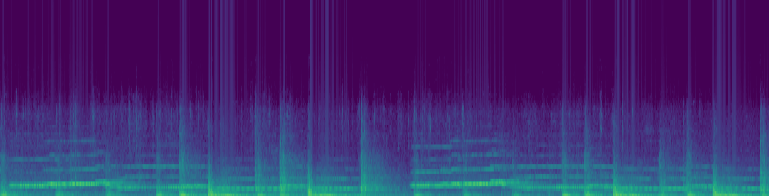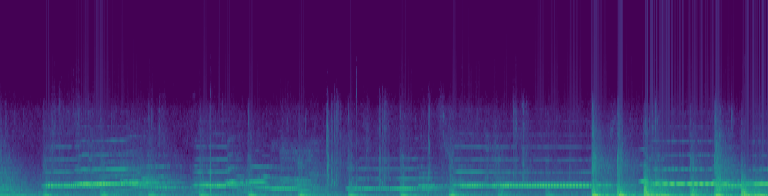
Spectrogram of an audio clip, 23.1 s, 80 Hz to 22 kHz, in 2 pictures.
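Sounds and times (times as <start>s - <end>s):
bamboo flute melody: 0.0s - 23.0s
drum strikes: 2.7s - 6.3s, 8.4s - 12.2s, 20.4s - 23.0s
deep heavy drum beats: 3.1s - 6.0s, 9.2s - 12.2s.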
